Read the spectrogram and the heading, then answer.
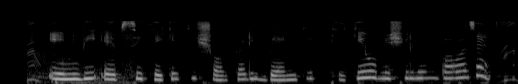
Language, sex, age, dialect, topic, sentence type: Bengali, female, 25-30, Standard Colloquial, banking, question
